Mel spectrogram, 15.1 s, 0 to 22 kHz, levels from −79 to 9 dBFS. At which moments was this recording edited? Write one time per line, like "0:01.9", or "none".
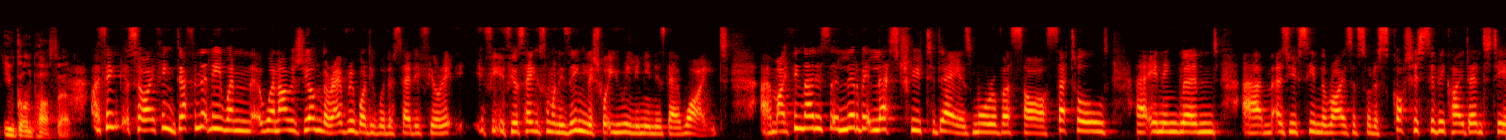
0:12.3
